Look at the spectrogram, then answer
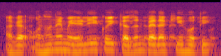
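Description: A man's voice: mid-range voice, little pitch movement, fairly bright tone, far from the mic, lo-fi sound, close to an everyday voice. A man reading an audiobook voices a cocky young heir who answers in a dry, offhand, mocking way. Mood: flippant.

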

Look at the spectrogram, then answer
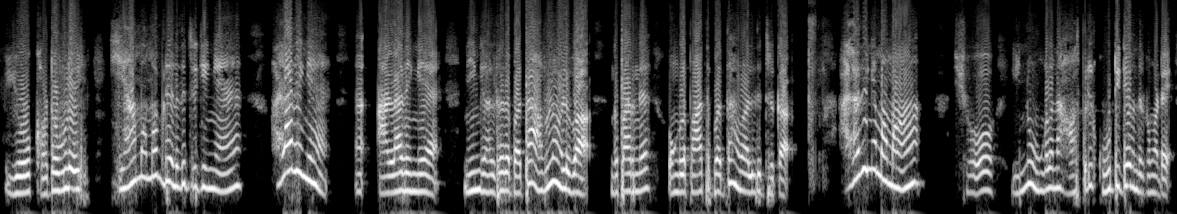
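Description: A woman's voice: high voice, expressive, moderate pace, pauses often, dry recording. A woman playing an exasperated young wife. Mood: scolding. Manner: scolding, impatient, coaxing the baby. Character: young wife, exasperated with her weepy husband. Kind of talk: cartoon voice acting.

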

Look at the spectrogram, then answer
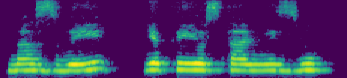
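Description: In a slow literacy lesson, a woman preschool teacher with a Ukrainian accent patiently sounds out words for a child. Her mellow voice is on the high side and level in tone.

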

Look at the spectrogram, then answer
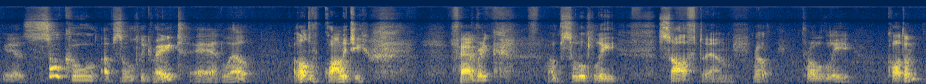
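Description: A man speaking through a face mask while casually reviewing a costume, halting often with pauses. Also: low voice, wildly swooping pitch, gravelly, a bit bright, slight background noise. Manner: halting, with frequent "well" pauses. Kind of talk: casual product review vlog.

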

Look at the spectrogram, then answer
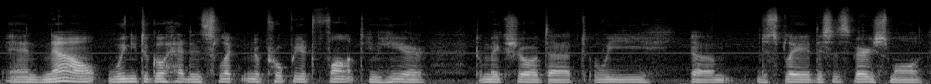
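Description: A man hosting a screen-recorded coding tutorial, explaining each step in a relaxed way with many fillers. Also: mid-range voice, unhurried, few pauses, a little hiss or hum. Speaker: tutorial host.

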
